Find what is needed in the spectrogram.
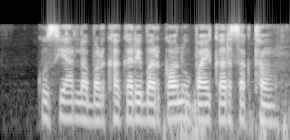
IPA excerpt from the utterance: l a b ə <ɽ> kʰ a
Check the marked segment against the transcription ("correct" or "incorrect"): correct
